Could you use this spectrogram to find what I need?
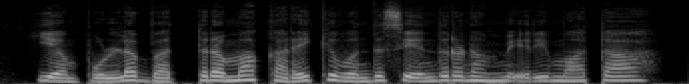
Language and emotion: Tamil, sad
